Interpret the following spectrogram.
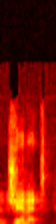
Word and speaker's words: jennet: Uh so so this is this is quite quite surprising and I guess it's pronounced jennet. Uh, and not Guinet, like I said, a Jennet.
